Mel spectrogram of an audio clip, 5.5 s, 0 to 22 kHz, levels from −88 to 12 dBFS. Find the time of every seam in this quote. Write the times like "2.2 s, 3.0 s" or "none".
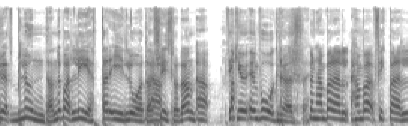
3.0 s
